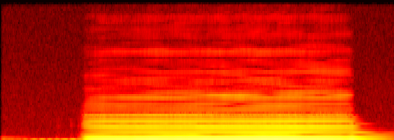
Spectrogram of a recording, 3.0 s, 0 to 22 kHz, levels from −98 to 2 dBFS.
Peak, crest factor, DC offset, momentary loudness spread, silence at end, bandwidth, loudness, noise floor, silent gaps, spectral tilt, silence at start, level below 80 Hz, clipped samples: -6 dBFS; 10 dB; under 0.1%; 7 LU; 0 s; 15 kHz; -15 LUFS; -36 dBFS; none; 0 dB/octave; 0.25 s; -44 dBFS; under 0.1%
